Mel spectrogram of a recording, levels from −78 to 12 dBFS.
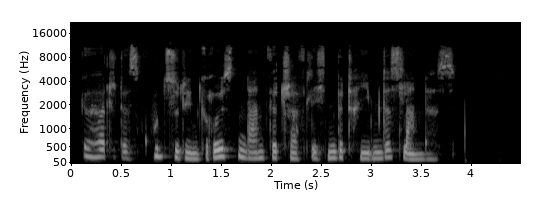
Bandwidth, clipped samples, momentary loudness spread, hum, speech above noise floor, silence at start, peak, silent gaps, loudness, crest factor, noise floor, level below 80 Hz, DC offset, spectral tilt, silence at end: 12.5 kHz; under 0.1%; 7 LU; none; 46 dB; 0.1 s; -14 dBFS; none; -30 LUFS; 18 dB; -76 dBFS; -80 dBFS; under 0.1%; -3.5 dB/octave; 0.65 s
